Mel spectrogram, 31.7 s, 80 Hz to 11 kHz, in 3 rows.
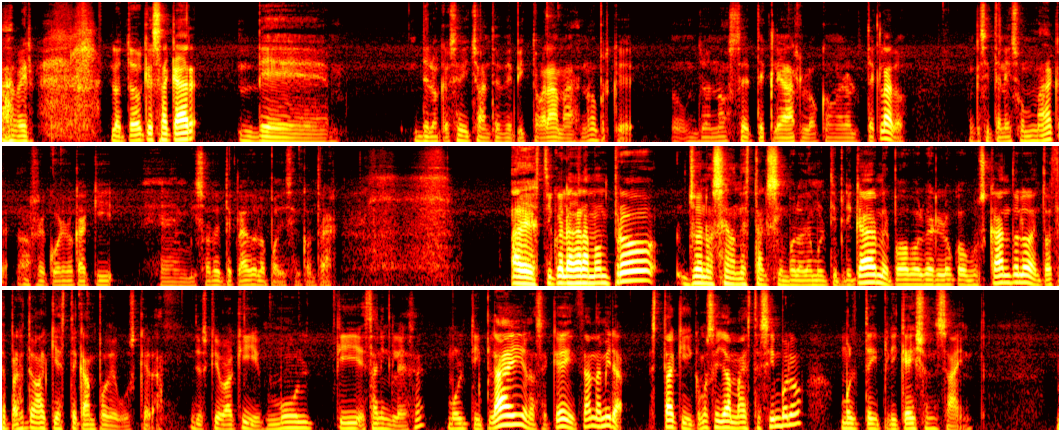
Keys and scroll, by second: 23.4-25.0 typing.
